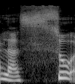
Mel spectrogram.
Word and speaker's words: Saulx: Patrice nous écrit euh, pour la troisième fois la Sceau, Alors je crois qu'on dit la Sceau, ça s'écrit S-A-U-L-X,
